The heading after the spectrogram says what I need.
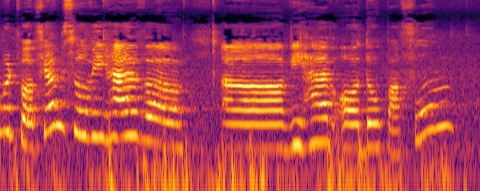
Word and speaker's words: Eau de Parfum: So talking about perfumes, so we have Eau de Parfum, how you pronounce it in French.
